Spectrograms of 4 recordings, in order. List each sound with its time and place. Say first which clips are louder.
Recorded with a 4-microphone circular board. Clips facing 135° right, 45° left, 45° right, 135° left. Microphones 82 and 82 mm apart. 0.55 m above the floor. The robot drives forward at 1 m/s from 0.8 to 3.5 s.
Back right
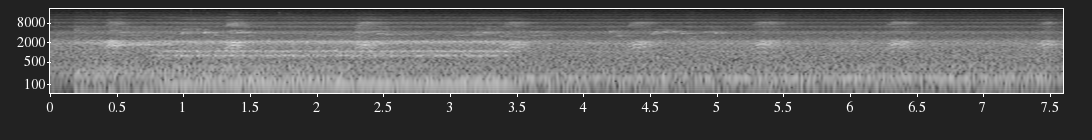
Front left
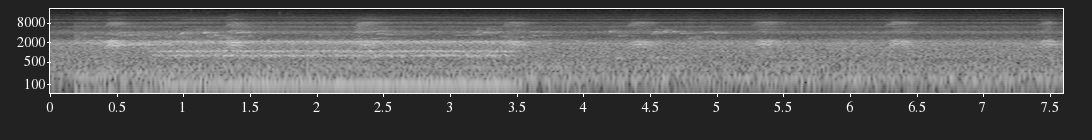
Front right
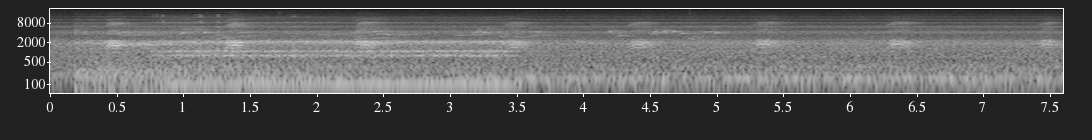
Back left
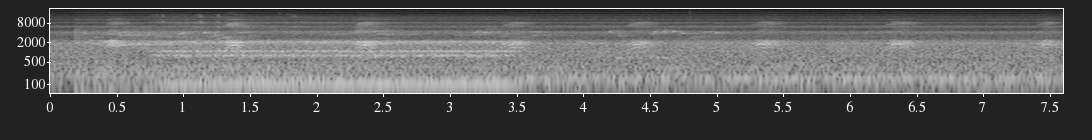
0.2 s a bird: back right 1 dB, front right 2 dB; 60° right, 1.0 m; by 7.5 s 170° right, 2.5 m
